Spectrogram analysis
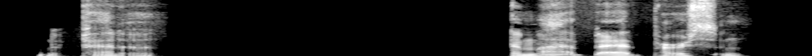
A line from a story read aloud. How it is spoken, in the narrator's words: You croak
